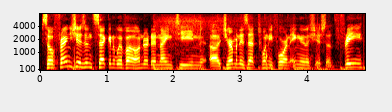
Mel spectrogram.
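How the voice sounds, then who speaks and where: Higher-voiced male stream host. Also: brisk. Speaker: marathon host reading donations. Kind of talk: live stream hosting.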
